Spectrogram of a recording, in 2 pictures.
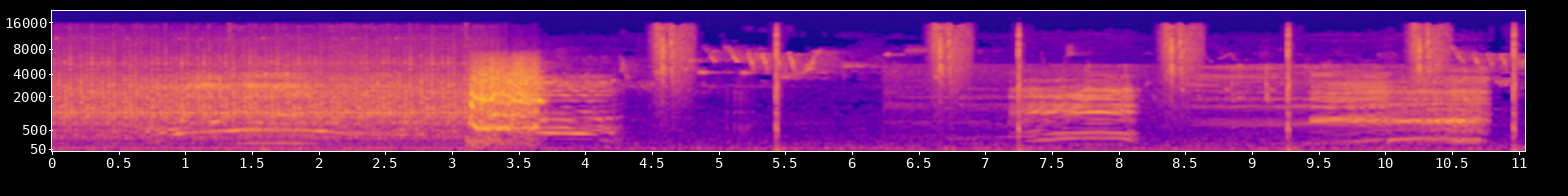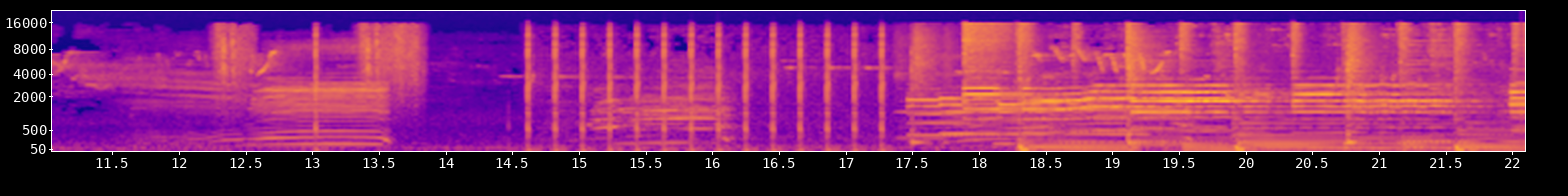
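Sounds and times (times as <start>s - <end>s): cow mooing: 0.7s - 2.4s, 3.2s - 4.3s, 6.3s - 10.8s, 11.6s - 13.7s, 15.1s - 16.3s
sharp clicks: 8.3s - 9.4s, 14.5s - 17.4s.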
